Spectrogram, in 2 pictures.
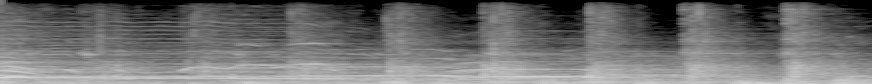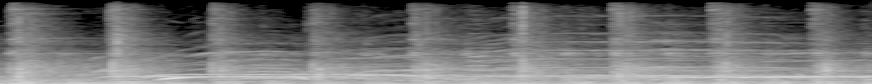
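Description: Brass jazz band with a sousaphone playing an upbeat tune: horns bending and sliding notes over a bass line, driven by a steady beat of about two strokes a second. A crowd cheers and whoops over the music.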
